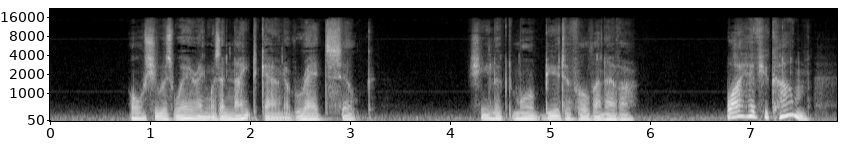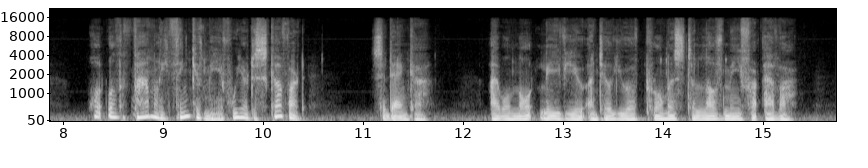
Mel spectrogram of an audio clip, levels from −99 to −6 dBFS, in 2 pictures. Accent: British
